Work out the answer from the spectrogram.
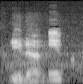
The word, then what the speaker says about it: Eden: It's So with a soft D, Eden.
